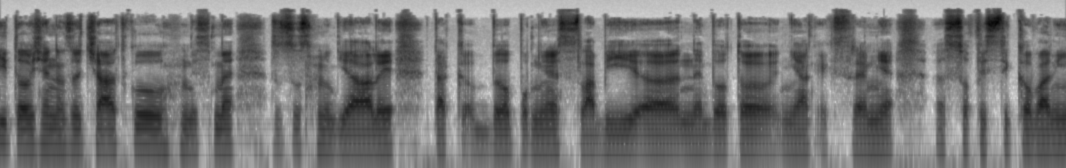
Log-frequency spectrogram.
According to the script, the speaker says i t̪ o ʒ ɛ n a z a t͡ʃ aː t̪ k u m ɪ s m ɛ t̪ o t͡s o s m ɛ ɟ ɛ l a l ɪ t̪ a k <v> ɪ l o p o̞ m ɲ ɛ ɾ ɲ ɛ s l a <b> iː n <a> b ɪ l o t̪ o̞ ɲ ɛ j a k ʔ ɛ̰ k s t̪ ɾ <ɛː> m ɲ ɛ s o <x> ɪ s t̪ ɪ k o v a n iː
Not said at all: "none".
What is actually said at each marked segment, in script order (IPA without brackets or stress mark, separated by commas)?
b, b, ɛ, ɛː, f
